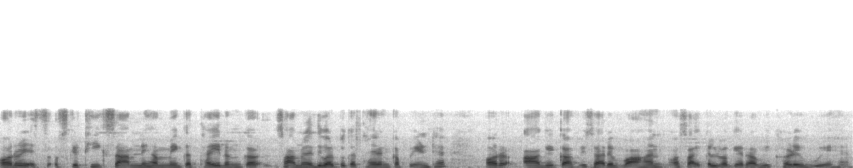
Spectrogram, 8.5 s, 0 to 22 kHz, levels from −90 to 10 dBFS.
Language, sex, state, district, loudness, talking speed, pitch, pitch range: Hindi, female, Chhattisgarh, Sarguja, -18 LUFS, 205 wpm, 185 Hz, 180-195 Hz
